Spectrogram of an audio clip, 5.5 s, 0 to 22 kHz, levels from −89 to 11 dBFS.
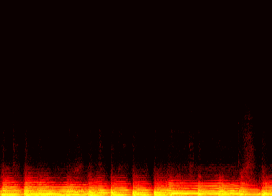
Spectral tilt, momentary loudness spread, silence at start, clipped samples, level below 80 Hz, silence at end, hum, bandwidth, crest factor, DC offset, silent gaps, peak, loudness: -14 dB/octave; 2 LU; 0 s; under 0.1%; -44 dBFS; 0 s; none; 2.3 kHz; 14 dB; under 0.1%; none; -2 dBFS; -17 LUFS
